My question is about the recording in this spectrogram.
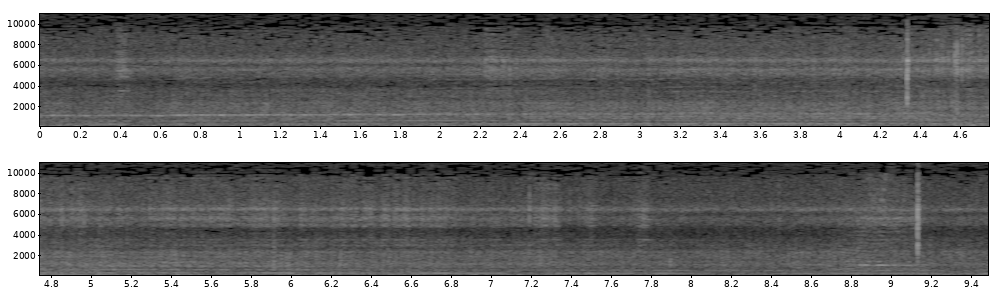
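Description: Electric bike motor whining steadily while riding, its pitch rising slightly over the first few seconds and then easing off, with wind rumbling on the microphone. A sharp click about four seconds in and another near the end.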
